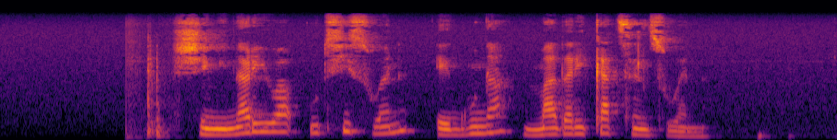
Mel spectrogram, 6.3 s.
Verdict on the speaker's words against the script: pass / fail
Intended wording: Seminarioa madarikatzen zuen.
fail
